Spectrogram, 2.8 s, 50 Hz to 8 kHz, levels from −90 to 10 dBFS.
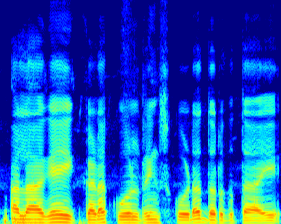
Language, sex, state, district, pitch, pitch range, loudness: Telugu, male, Andhra Pradesh, Sri Satya Sai, 110 Hz, 105-120 Hz, -15 LUFS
